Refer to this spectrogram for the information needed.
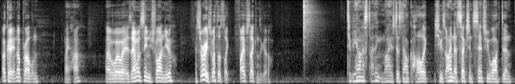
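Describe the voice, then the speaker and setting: A man's voice: mid-range voice, fast talker, long pauses, lightly acted. A young man acting an offhand grocery worker and student in an amateur radio play. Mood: casual. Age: young adult.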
